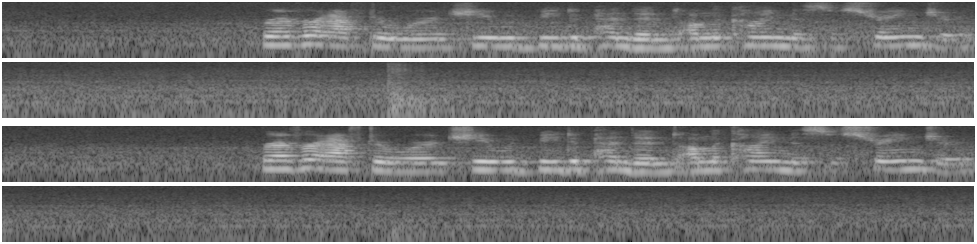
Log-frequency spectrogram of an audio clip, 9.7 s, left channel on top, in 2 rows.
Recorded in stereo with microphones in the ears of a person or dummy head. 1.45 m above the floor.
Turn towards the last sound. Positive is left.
turn(degrees=-55)  # may be behind; listen again after turning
